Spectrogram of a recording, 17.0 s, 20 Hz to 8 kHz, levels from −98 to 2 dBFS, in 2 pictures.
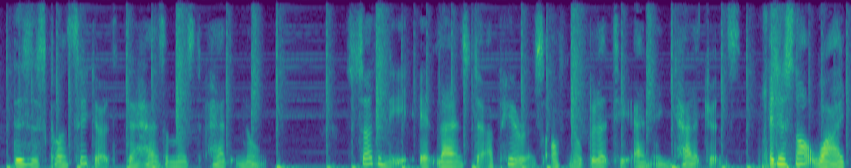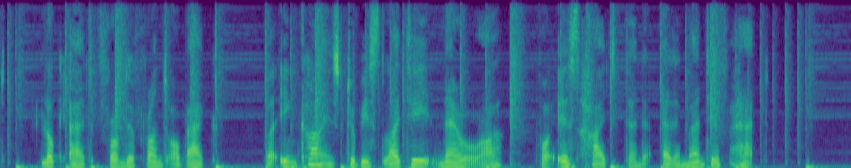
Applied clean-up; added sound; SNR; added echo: none; Drum kit; 9 dB; none.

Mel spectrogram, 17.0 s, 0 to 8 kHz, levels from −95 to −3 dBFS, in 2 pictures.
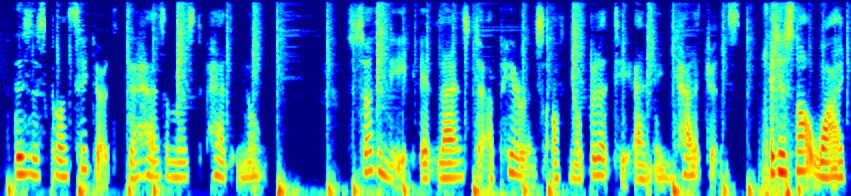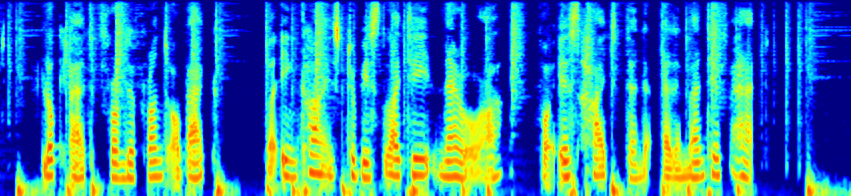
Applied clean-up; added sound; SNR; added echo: classical method spectral subtraction.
